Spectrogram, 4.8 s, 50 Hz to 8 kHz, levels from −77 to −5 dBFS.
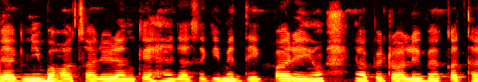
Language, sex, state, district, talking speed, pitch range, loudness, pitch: Hindi, female, Bihar, Katihar, 215 wpm, 195-205 Hz, -17 LUFS, 200 Hz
